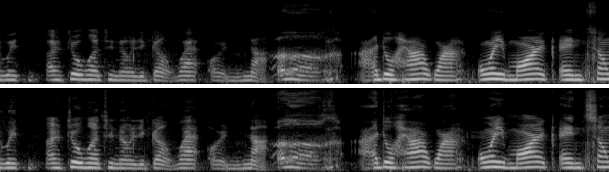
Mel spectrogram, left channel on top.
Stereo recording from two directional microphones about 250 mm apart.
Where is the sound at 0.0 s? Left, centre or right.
Right.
